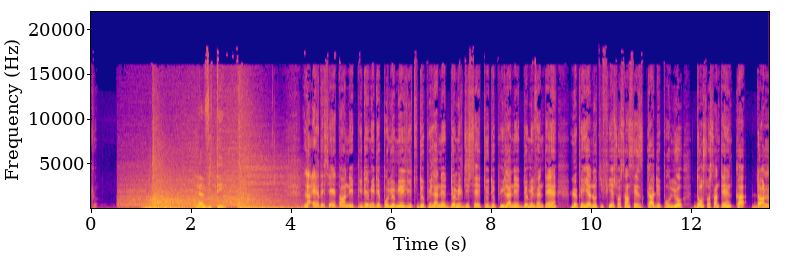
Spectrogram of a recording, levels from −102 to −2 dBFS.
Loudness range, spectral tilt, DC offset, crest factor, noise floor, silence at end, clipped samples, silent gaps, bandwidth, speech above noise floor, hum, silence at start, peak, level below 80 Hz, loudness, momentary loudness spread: 1 LU; -5.5 dB/octave; under 0.1%; 16 dB; -45 dBFS; 0 s; under 0.1%; none; 17.5 kHz; 27 dB; none; 0 s; -2 dBFS; -30 dBFS; -19 LUFS; 6 LU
